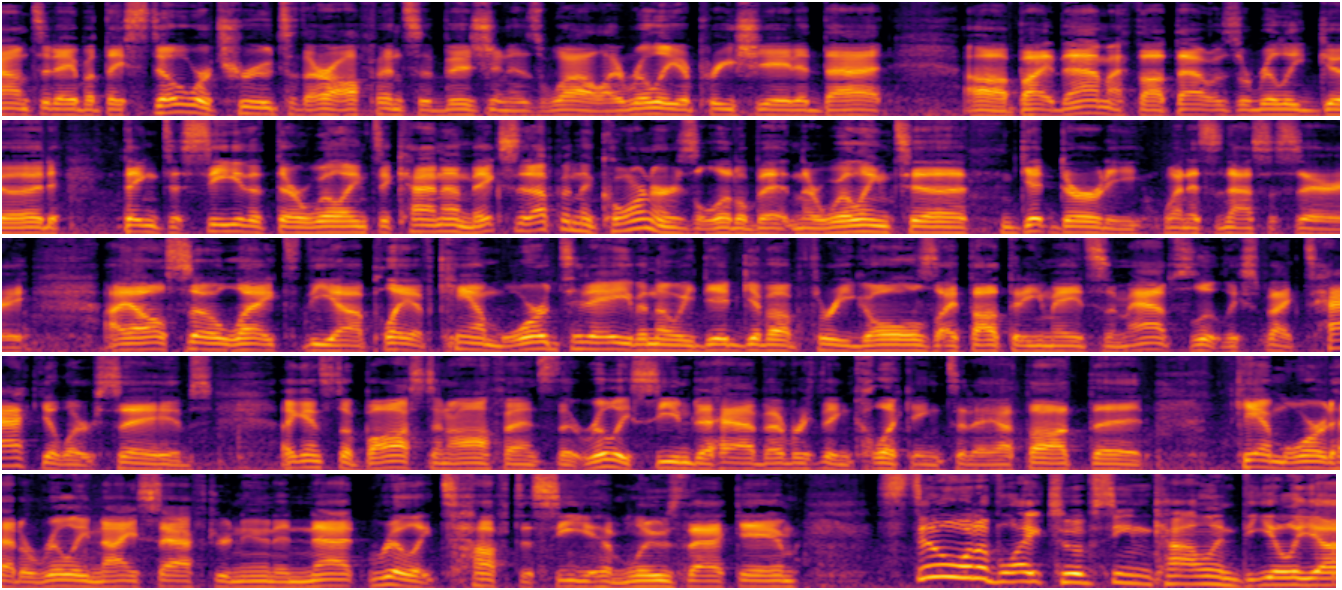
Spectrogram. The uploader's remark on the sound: taking this postgame show outside!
